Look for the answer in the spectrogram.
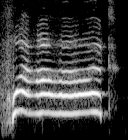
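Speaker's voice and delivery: put-on a child copying mother's piercing "What?"; mimicking mother's yell. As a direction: throw the yell straight back at mom. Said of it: "mimicking me".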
